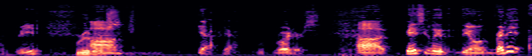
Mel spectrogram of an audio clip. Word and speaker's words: Reuters: it's from reuer I know Dylan thinks it's pronounced Rutters that because he doesn't know how to read yeah yeah Reuters uh basically you know Reddit filed it for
